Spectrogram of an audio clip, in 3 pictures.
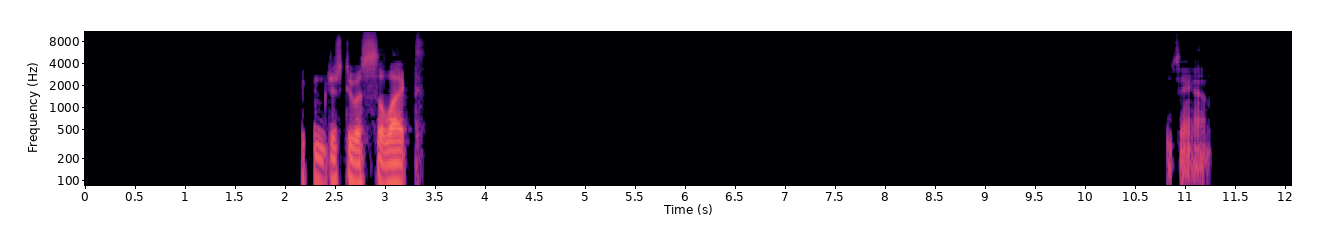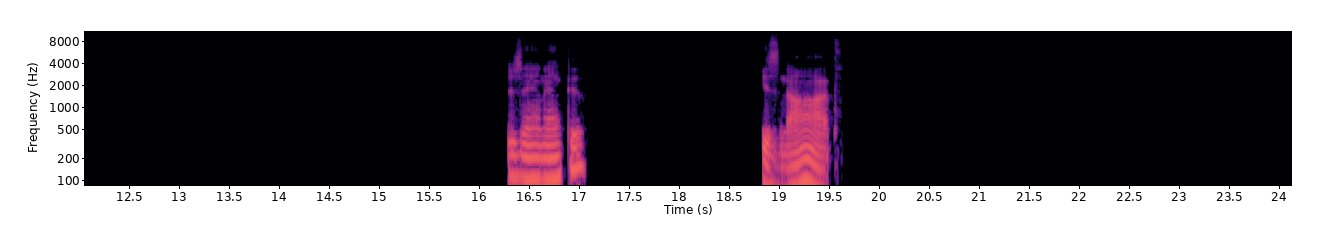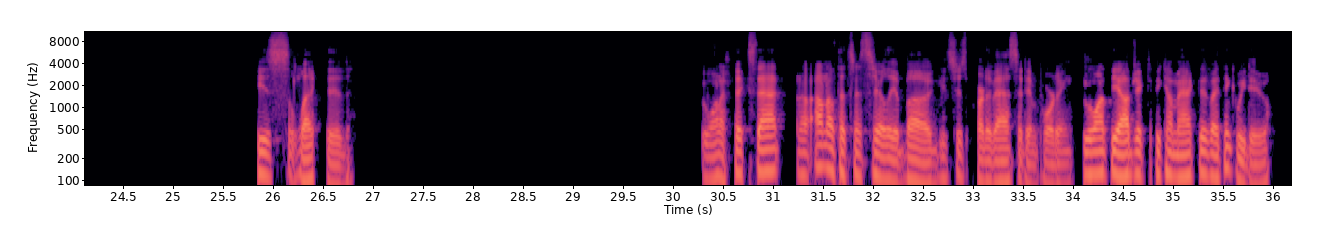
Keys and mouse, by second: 2.1 middle click, 3.1 middle click, 3.9 middle click, 4.8 middle click, 6.6 shift+y, 9.1 y, 11.0 middle click, 11.7 middle click, 15.1-16.4 drag, 28.5 middle click, 29.4 middle click.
